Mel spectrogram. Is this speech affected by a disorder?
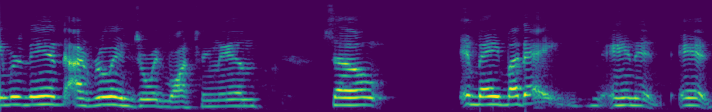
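Yes: cerebral palsy; slight speech impediment.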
